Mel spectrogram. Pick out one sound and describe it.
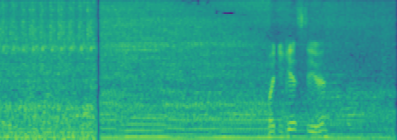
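A sports motorcycle engine idles with a smooth, steady hum.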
